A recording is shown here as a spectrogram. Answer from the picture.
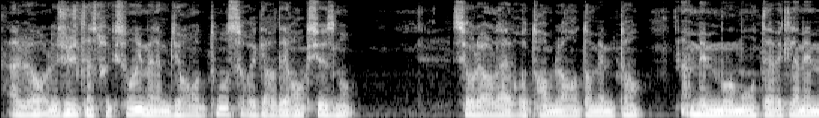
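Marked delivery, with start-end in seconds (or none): none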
